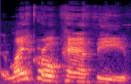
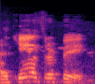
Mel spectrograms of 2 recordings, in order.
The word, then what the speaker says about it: lycanthropy: Lycropanthy. I can't freaking pronounce that. Lycanthropy.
